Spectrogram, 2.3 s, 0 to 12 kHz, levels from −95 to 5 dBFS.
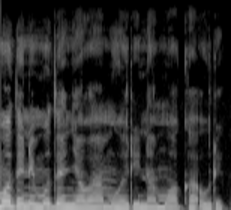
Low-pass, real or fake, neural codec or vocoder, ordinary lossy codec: none; real; none; none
